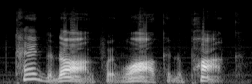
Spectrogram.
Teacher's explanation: take dog walk park only these words gain stress because they are the content words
